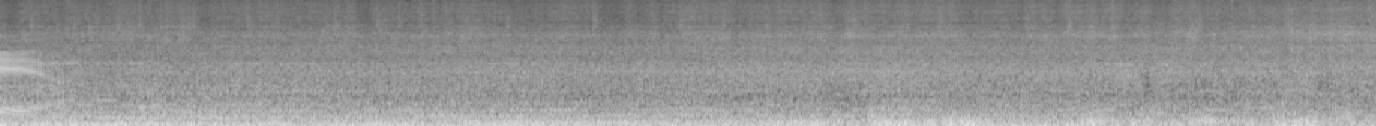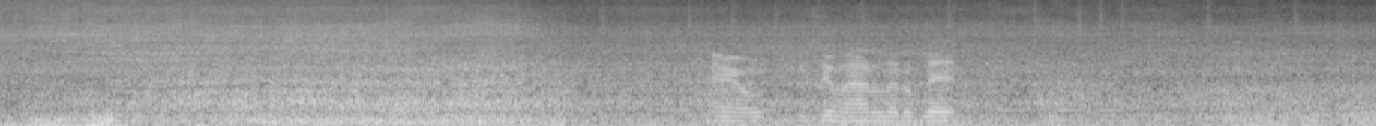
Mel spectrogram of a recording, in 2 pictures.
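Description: Steady outdoor background noise: a low rumble with hiss over it, rising and falling in strength. A brief wavering pitched sound comes about fourteen seconds in.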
